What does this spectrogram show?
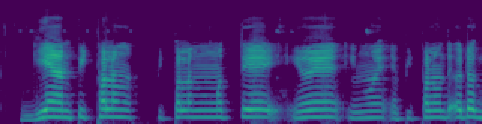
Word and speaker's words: জ্ঞান: জ্ঞান, পিৎফলনতে ইয়ে ইংয়ে পিৎফলনতে ওটা জ্ঞান বানানটা বলুন দেখি উচ্চারণটা কি হয়?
